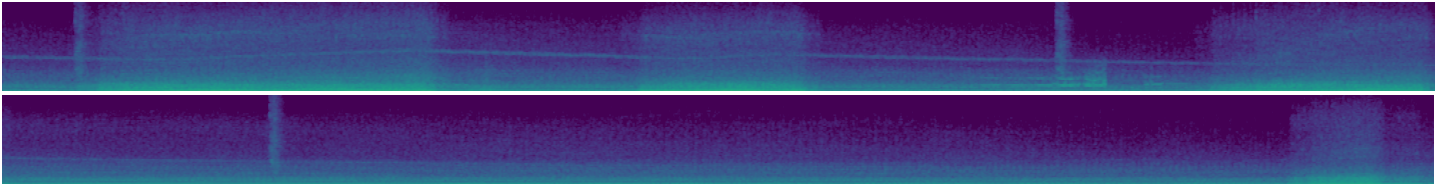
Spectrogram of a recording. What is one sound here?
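A diesel truck engine revs hard in loud bursts.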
